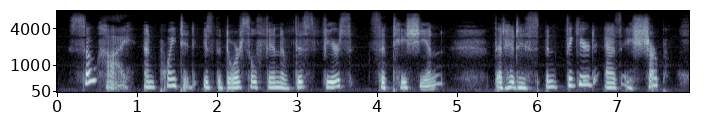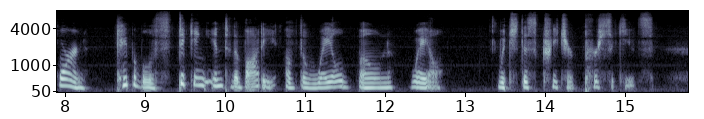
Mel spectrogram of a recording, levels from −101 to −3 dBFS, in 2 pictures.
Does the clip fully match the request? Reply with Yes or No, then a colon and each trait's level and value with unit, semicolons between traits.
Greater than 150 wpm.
No: slow, 135 wpm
